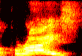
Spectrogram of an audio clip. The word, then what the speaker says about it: Christ: Vem aqui, ó, Christ, Jesus Christ, você pronuncia assim, ó.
